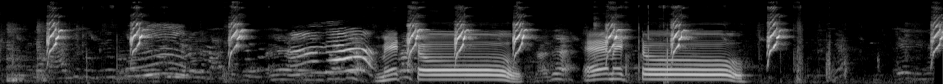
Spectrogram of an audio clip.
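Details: Parrot vocalizing in speech-like bursts: sharp high squawks alternate with drawn-out, even-pitched voiced tones and wavering syllables, with short pauses between phrases in a quiet setting.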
